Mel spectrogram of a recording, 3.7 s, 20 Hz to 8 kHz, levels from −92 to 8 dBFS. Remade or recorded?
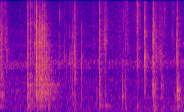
recorded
